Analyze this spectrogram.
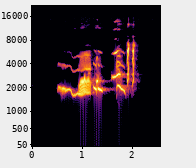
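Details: A common blackbird sings a short, rich whistled phrase that slides down, then a softer warble and two brief high squeaks to finish, against a quiet background.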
